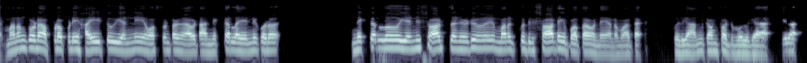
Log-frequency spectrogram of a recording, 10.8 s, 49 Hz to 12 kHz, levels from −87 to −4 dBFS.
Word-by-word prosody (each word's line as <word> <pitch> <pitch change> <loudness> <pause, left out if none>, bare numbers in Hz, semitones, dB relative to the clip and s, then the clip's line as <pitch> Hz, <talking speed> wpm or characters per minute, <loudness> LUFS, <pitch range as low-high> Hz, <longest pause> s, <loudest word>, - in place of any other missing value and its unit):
మనం 170 +5 0
కూడా 180 -1 +4
అప్పుడప్పుడు 165 -1 -1
ఈ - - +1
హైట్ 160 +2 +1
ఇయన్నీ 150 +2 -4 0.2
వస్తుంటాం 150 +2 -3
కాబట్టి 130 +1 +3
ఆ - - +3
నిక్కర్లు 150 +3 0
అయన్నీ 140 +2 -3
కూడా, 150 0 +2 1.1
నిక్కర్లు 185 +2 0 0.2
ఇయన్నీ 170 +1 -1
షార్ట్స్ 170 +2 +4
అనేటివి 180 +2 -2
మనకు 160 -1 +2
కొద్దిగా 155 -3 -6
షార్ట్ 160 +2 +7
అయిపోతా 145 -4 +1
ఉన్నయనమాట. 115 0 -5 0.5
కొద్దిగా 125 0 0
అన్‌కంఫర్టబుల్‌గా 120 -4 -1 0.3
ఇలా. 345 - +2
150 Hz, 135 wpm, -22 LUFS, 135-165 Hz, 1.1 s, షార్ట్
